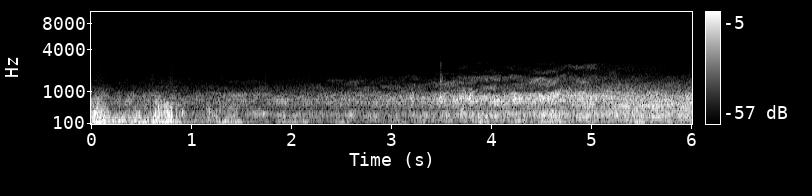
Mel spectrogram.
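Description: A road vehicle passing close by along the street, its engine and tyre noise swelling to a peak about four to five seconds in and starting to fade near the end. A few wind thumps on the microphone come in the first second.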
